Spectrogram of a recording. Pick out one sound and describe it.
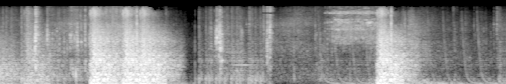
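Revolver shots crack loudly.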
